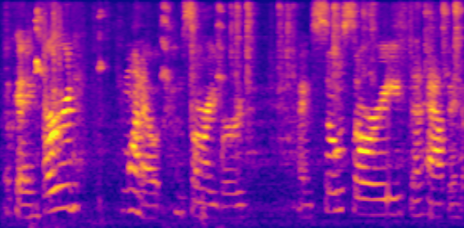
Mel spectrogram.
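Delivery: normal talking voice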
